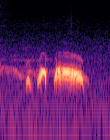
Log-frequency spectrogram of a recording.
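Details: One lure phrase from a spotted dove: two short rising notes and then a long, level, throaty coo lasting about half a second.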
